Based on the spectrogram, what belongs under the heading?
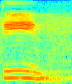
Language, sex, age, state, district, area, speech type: Marathi, female, 45-60, Maharashtra, Buldhana, rural, read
